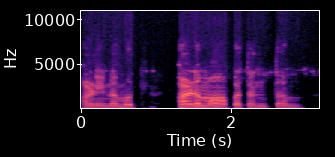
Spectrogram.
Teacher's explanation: फणिन फण दोनों ओठ मिलाकर बोलना है। फ नहीं बोलना है।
